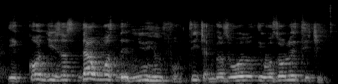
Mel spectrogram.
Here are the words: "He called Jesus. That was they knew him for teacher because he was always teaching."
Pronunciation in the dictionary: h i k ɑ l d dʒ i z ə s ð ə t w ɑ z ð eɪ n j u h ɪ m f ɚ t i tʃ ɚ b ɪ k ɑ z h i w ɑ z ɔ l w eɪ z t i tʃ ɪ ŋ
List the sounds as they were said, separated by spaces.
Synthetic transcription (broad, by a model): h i k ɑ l dʒ i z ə s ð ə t w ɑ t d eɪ n j u h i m f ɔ t i tʃ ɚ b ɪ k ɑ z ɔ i w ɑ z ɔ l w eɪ t i tʃ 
